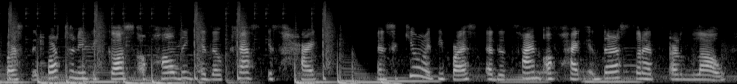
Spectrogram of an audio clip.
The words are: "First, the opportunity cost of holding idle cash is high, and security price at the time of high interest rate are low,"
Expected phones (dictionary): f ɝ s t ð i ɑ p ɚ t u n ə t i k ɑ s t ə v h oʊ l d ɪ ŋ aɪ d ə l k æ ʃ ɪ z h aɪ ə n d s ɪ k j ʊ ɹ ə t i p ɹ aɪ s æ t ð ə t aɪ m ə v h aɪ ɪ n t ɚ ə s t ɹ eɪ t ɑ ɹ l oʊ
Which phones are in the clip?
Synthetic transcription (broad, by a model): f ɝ s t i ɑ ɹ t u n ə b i k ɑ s ə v h oʊ l d ɪ ŋ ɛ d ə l k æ s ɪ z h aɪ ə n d s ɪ k j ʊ ɹ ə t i p ɹ aɪ s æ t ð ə t aɪ m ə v h aɪ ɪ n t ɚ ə s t ɹ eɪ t ɑ ɹ l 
